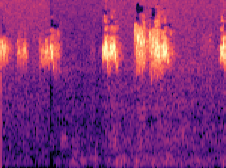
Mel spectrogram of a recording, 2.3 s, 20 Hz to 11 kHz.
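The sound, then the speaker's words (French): Calls of sand martins and European bee-eaters from colonies nesting in an erosion cliff with about 200 dug nests, on the Allier river at île des Cailloux: bursts of short, bright chirps repeated in quick clusters with brief pauses, clear over a low background rumble, with no talking. “on a des colonies d'hirondelles de rivage et de guépiers d'Europe”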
